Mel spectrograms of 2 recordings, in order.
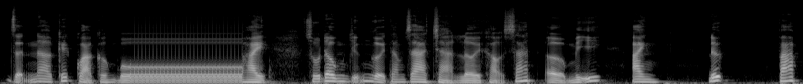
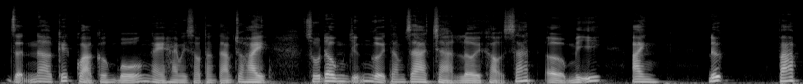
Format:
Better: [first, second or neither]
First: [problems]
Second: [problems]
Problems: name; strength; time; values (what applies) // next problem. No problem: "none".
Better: second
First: audio freezing; at 1.5 s for 1 s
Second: none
